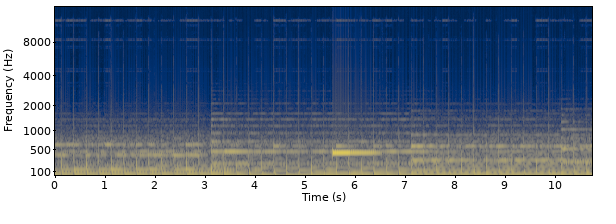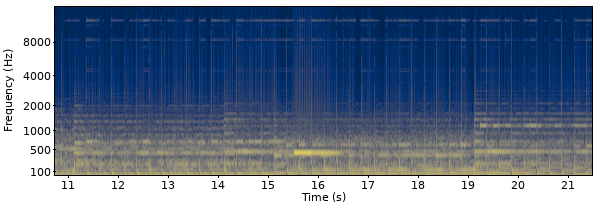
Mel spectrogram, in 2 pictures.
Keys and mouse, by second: 1.0 click, 1.5 right click, 4.0 click, 5.3-6.6 drag, 5.3 right click, 6.7 a, 6.8 click, 7.3 right click, 7.9 KP_7, 8.5 KP_3, 8.7 z, 11.7 KP_7, 12.0 click, 12.4 z, 12.6 click, 13.6 KP_7, 13.8 z, 14.1 e, 14.4 click, 16.6 c, 16.9 right click, 17.1 click, 17.6 a, 17.7 z, 17.8-19.1 drag, 20.8 KP_7, 21.0 z, 21.1 click.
